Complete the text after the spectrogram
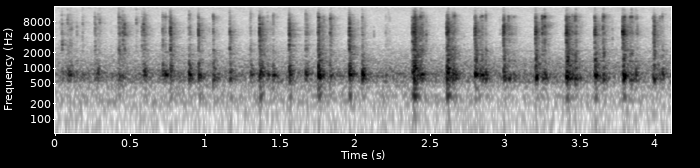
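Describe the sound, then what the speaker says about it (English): Fingers type on a computer keyboard, a quick run of crisp clicky keystrokes in an uneven rhythm, fairly faint and close to the mic, with no voices. "So go ahead and play around with the keyboard"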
